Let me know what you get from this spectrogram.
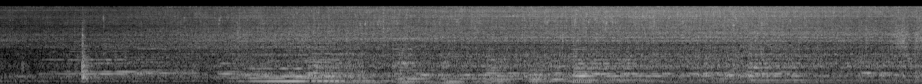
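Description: Hamburger patty sizzling in hot fat in a frying pan, a steady hiss that builds over the first few seconds and then holds; a single click about a second in. Background music plays underneath.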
